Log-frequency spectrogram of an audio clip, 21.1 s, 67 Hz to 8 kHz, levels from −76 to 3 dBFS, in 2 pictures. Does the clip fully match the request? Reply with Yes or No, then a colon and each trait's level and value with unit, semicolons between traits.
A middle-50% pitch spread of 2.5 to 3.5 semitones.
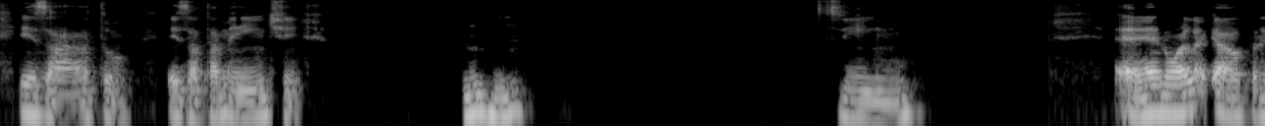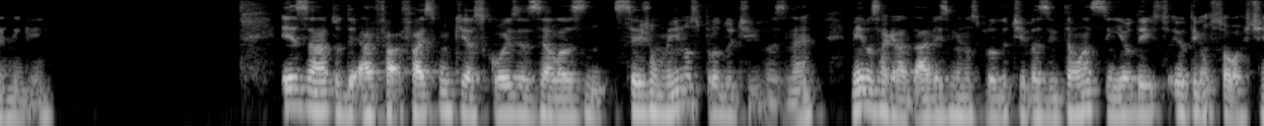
Yes: average, 3.2 semitones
